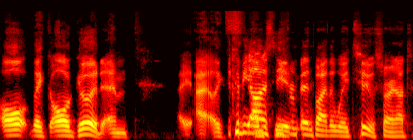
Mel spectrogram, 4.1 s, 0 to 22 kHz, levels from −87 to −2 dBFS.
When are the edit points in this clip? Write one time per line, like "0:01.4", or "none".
0:01.9
0:02.3
0:03.1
